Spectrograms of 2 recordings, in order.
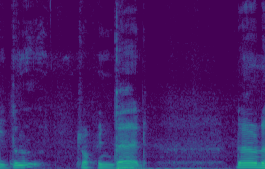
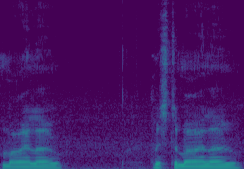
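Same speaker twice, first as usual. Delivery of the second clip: usual speaking voice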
